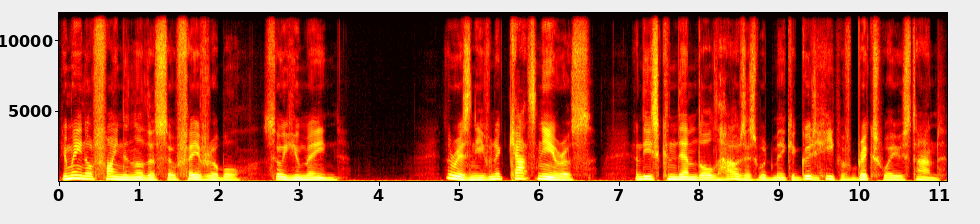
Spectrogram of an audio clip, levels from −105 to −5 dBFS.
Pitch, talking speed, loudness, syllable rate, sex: 145 Hz, 165 wpm, -18 LUFS, 4.9 syllables/s, male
